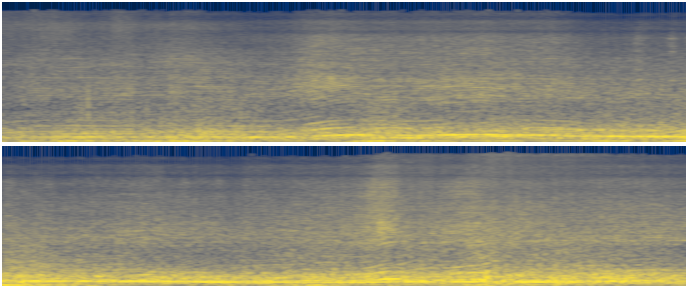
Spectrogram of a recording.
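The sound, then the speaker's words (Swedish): A vehicle speeding back on Svalbard in bad weather, its engine a loud, steady roar whose pitch wavers up and down throughout. “Tillbaka kör vi i rasande fart.”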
